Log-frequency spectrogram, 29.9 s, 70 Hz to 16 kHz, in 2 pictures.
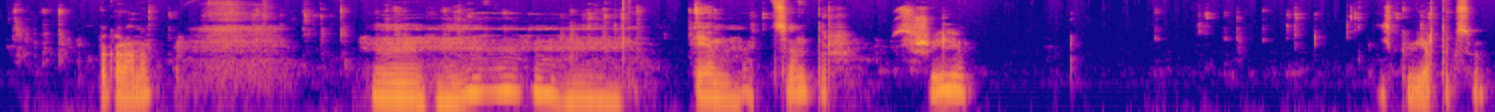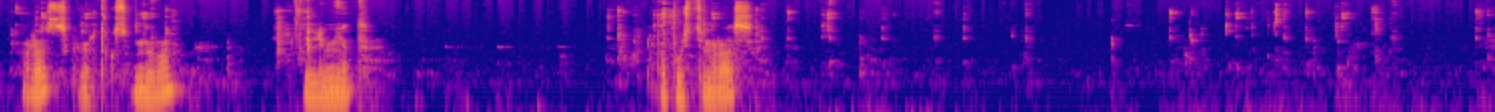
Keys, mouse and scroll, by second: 0.3 ctrl+z, 0.5 ctrl+z, 1.1-2.6 middle drag, 2.6 Tab, 3.2 Tab, 4.3 shift+h, 4.7 Tab, 4.8 middle click, 5.1-5.6 scroll up 2, 5.6 1, 5.8 click, 7.6 m, 7.9-12.0 middle drag, 12.0 click, 12.2-14.2 middle drag, 14.2 click, 14.4 middle click, 15.0 g, 15.8 click, 16.1 g, 16.5-17.8 middle drag, 17.8 ctrl+z, 18.3-21.3 middle drag, 21.3 2, 21.4 click, 22.4 f, 22.5 middle click, 23.2 click, 23.2-25.0 middle drag, 25.0 1, 25.2-26.8 middle drag, 26.8 2, 27.3 click, 27.7 middle click, 28.3 shift+click, 28.8-29.9 middle drag.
